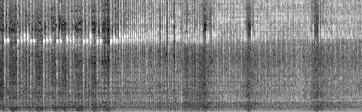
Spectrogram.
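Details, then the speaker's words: VW Wizard engine first start in this car, carb primed, no accelerator cable, distributor and timing not yet set: catches with uneven sputters into a lumpy wandering idle; needs a tune-up. "All he needs is a tune-up."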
